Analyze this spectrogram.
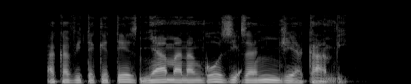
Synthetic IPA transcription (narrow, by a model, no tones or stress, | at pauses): a̰kavitɛkɛtɛzɲamanaŋɡɔzizaɲ̩d͡ʒɛjaka̰mbḭ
